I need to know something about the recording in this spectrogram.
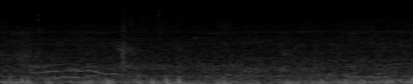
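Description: Indistinct voices, too unclear for words, over low irregular rumbling and thuds.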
